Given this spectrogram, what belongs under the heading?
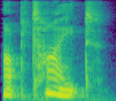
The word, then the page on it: uptight: British English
